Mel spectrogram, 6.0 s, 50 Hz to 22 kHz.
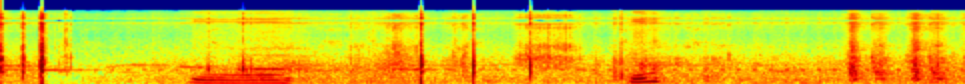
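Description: The ignition key switch of a Yamaha T135 moped being turned, giving a few sharp mechanical clicks in the middle of the stretch. A few more clicks come at the start.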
